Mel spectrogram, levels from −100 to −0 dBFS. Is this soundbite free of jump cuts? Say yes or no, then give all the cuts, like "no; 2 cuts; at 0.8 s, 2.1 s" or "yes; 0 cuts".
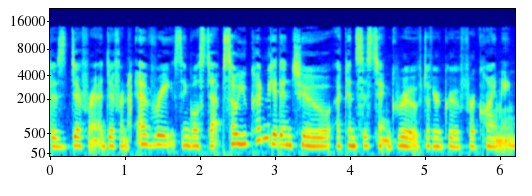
no; 3 cuts; at 1.1 s, 2.9 s, 5.1 s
